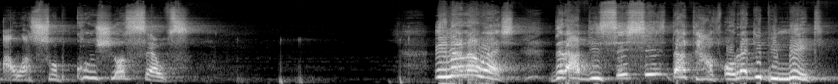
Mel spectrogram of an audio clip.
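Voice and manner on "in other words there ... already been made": much higher and louder, cried out in rhythm; impassioned preaching. Acted. Pastor drives the point home to the congregation, shouting sermon. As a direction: lift the church with the message.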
